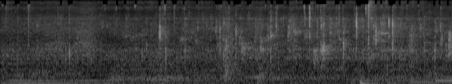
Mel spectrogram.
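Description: Cabbage chebureki frying in a skillet, giving a steady crackling sizzle with scattered sharper pops, close by and with no one talking.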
